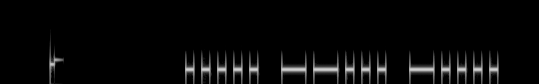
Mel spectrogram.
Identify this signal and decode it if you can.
Morse code, heard as a keyed tone, about 15 wpm, 700 Hz. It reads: 576
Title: Numbers - 3-Digit 15wpm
